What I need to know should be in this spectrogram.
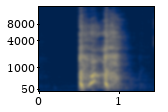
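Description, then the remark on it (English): A single loud cough with two quick harsh bursts, followed by silence and a tiny faint click at the end. “That was a timely cough.”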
